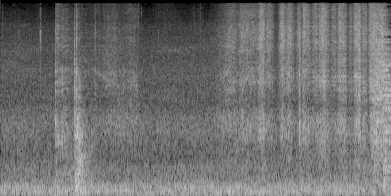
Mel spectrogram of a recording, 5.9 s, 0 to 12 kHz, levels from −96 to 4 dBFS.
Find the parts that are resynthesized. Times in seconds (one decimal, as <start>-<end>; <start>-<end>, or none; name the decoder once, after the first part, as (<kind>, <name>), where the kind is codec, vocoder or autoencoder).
4.6-5.4 (codec, SNAC)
